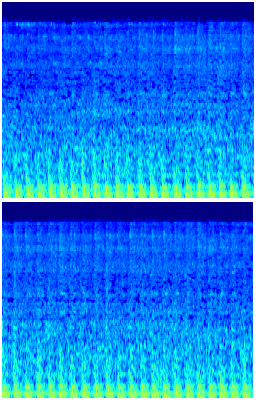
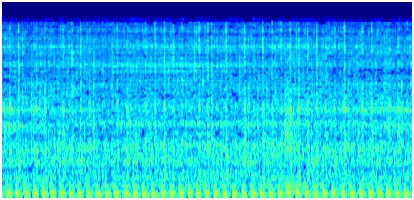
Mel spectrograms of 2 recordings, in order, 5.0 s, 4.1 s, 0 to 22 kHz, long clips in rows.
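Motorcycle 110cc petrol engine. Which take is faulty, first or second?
second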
